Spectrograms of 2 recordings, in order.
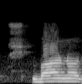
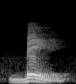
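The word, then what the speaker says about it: bay: আমরা আজকে ইংরেজি বর্ণমালার এই প্রথম বর্ণ দিয়ে কিছু শব্দ বা ওয়ার্ড প্র্যাকটিস করব। চলুন প্র্যাকটিস শুরু করা যাক। প্রথম শব্দটি আছে বি এ ওয়াই। সাধারণত বলে থাকি বে, কিন্তু এর সঠিক উচ্চারণ হবে বেই, বেই।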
